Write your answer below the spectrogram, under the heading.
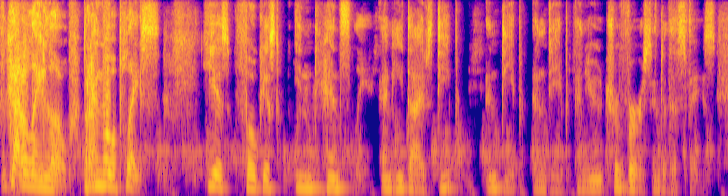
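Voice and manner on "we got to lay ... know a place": through clenched teeth, higher and louder. Voicing a driver diving deep through a pipe: through gritted teeth. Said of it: "Through gritted teeth".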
